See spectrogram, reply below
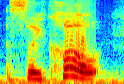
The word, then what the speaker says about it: Slichot: Prayers for forgiveness, called Slichot, which is actually the Sephardic pronunciation, the Ashkenazi is Slichus.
